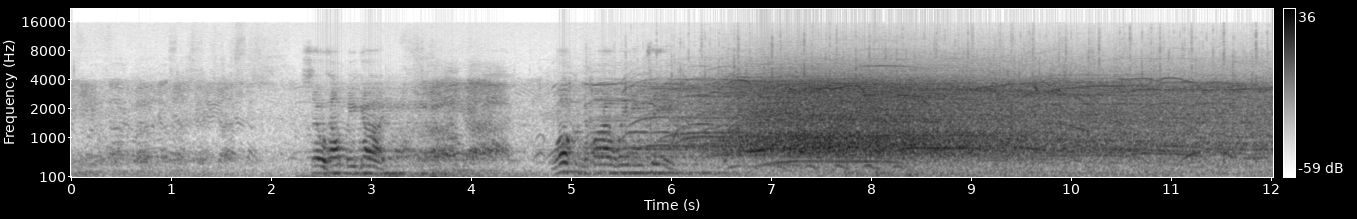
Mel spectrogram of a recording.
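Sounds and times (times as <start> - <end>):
stadium crowd cheering and applauding: 5.0 - 12.0.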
